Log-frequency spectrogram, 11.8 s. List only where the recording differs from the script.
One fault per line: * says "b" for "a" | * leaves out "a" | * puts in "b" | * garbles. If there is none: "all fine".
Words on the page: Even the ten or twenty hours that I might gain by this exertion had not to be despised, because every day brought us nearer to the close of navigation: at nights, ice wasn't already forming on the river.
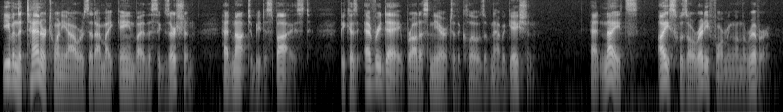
* says "was" for "wasn't"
